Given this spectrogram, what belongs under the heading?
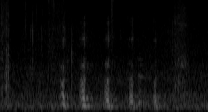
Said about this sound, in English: We're sitting out in the rain. Some part of the garden's raining, some part of the garden.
